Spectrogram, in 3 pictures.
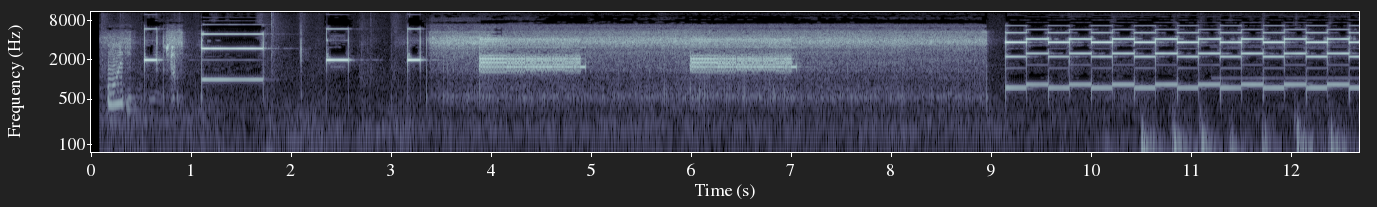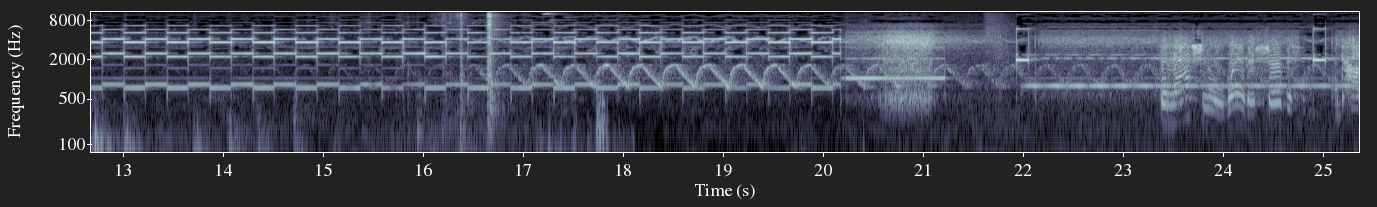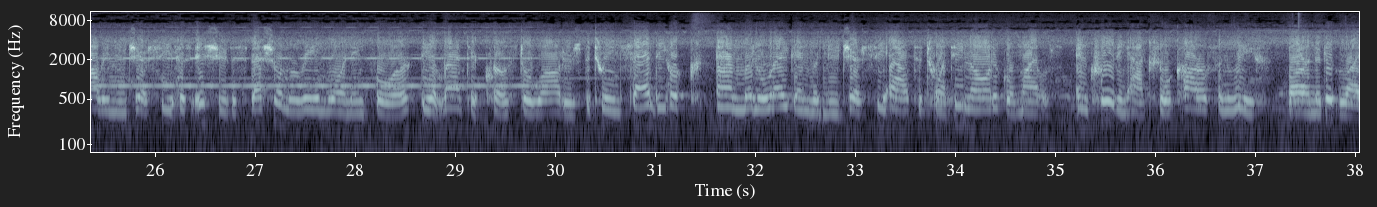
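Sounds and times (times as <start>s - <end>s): stepped electronic beeping tones: 9.2s - 18.3s
radio static hiss: 30.4s - 38.0s.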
